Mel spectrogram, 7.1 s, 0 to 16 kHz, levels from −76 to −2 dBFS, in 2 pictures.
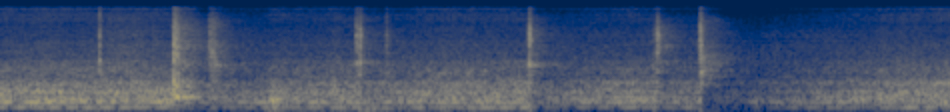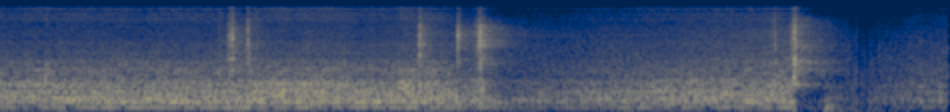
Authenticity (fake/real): fake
